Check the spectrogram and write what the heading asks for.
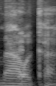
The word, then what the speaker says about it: Malachi: Malachi Starks. I'm sorry, Malachi. The book of Malachi. You need to spell it like the book of Malachi so I can pronounce it right.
